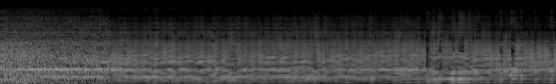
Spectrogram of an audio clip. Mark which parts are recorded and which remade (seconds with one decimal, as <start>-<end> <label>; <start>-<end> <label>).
0.0-1.1 recorded; 1.1-5.6 remade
